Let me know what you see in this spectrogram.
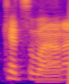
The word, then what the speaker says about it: Kitsilano: I guess I went to like the Kitsilano Beach yesterday. Am I saying that right? – Kitsilano.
